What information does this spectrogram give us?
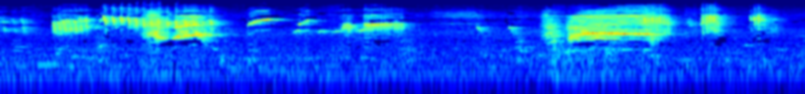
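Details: Song of a Javan myna from Cilacap, Indonesia: loud harsh rasping bursts mixed with brief whistled notes, delivered in uneven phrases separated by short pauses.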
